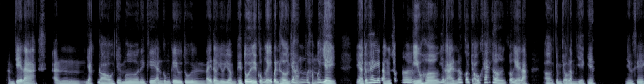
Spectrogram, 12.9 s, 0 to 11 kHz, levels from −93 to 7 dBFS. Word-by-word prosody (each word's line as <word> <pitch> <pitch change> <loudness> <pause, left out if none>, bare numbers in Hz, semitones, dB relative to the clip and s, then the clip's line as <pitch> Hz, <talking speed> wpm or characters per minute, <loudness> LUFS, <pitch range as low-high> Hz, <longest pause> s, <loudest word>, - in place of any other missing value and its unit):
Thậm 125 +2 -9
chí 155 +4 +4
là 110 -8 0 0.3
ảnh 140 +5 -6 0.2
giặt 115 -2 -4
đồ 115 -2 -3
trời 120 -1 -3
mưa 140 +2 +1
này 130 -3 -2
kia, 150 +1 +1
ảnh 145 +1 -4
cũng 165 +2 -2
kêu 145 -4 +3
tui 140 0 +2 0.2
lấy 160 +4 +2
đồ 170 - +3
vô 135 - +2
giùm. 115 -2 -3
Thì 120 0 0
tui 175 +8 +7
thì 135 - +7
cũng 155 +8 0
nghĩ 175 - +3
bình 170 -5 +3
thường 140 0 +2
chứ 195 - +1
hổng 190 +4 -4
hổng 165 +1 -6
có 200 - -3
gì. 160 -6 +6 0.4
Giờ 170 -4 +1
tui 175 +2 +1
thấy 210 +3 +3
cái 240 - +1
tần 145 0 0
suất 230 - -9
nó 115 -1 -1
nhiều 145 -3 +5
hơn 170 +2 +3
với 200 - -1
lại 145 +2 0
nó 195 +5 -2
có 200 - 0
chỗ 170 - -2
khác 210 +4 -4
hơn, 165 -4 +1
có - - -2
nghĩa 160 -3 +1
là, 155 -9 -1 0.3
ờ, 110 -1 -6
trong 130 +1 -4
chỗ 135 - -2
làm 120 -7 -2
việc 110 0 -5
nha, 130 0 -1 0.6
nhiều 110 -1 -7
khi 135 -1 -1
145 Hz, 265 wpm, -22 LUFS, 130-170 Hz, 0.6 s, tui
